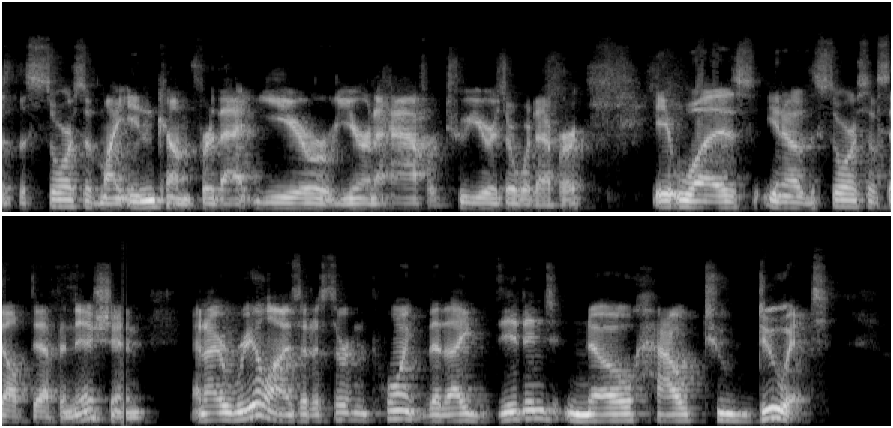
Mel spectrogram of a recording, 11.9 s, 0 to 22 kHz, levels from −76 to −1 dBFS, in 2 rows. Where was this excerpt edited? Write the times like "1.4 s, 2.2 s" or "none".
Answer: 5.8 s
